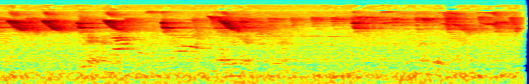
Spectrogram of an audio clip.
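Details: Taveta golden weaver calling during display: a rapid series of bright, descending chirps repeated about every half second, some overlapping, over a steady low rumbling background noise.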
